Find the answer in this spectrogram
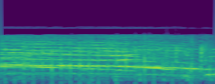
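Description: A group of women cheering and shrieking, one long cry held and slowly falling in pitch.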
